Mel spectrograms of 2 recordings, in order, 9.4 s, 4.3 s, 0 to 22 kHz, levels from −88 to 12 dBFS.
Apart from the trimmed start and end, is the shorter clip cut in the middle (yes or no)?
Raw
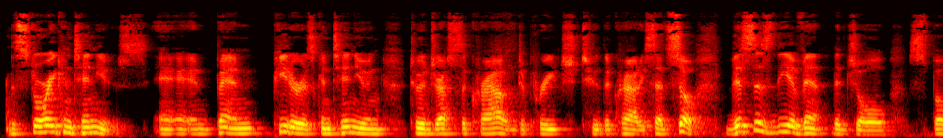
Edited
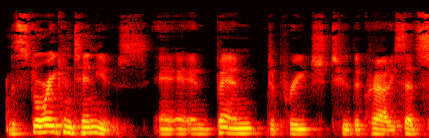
yes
